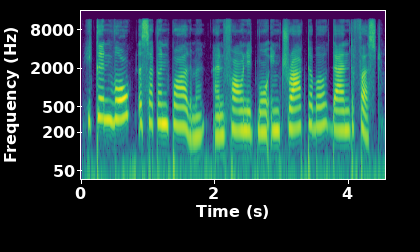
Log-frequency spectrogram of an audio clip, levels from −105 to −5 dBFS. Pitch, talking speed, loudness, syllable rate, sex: 240 Hz, 170 wpm, -17 LUFS, 5.0 syllables/s, female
